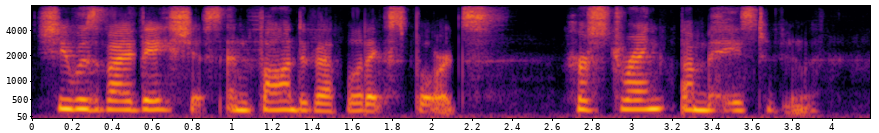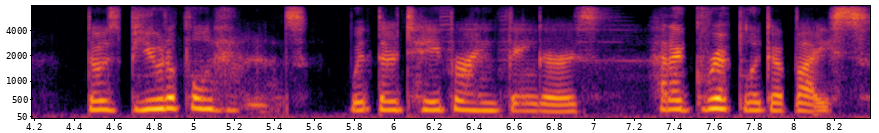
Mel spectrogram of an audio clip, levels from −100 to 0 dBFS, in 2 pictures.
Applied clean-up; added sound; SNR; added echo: neural diffusion model UNIVERSE++.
